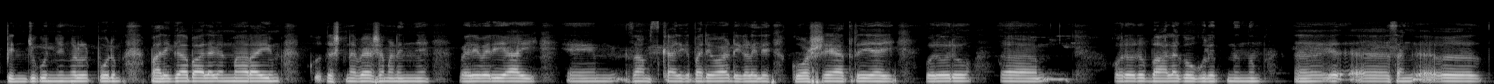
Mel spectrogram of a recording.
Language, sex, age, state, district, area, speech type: Malayalam, male, 30-45, Kerala, Kasaragod, rural, spontaneous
